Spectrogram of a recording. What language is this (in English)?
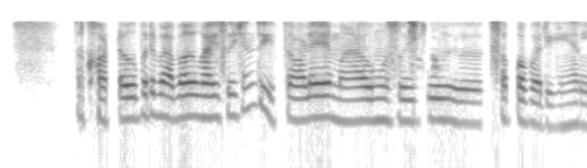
Odia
